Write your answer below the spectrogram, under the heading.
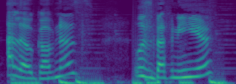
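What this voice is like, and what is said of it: Put-on British accent. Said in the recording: “In my British accent for the day”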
